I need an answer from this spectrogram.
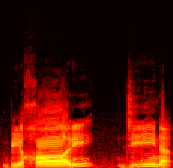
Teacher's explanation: خا کو ایک الف کی مقدار کھینچ کر پڑھیں گے، اور خا مستعلیہ میں سے اس لیے خا کو موٹا پڑھیں گے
